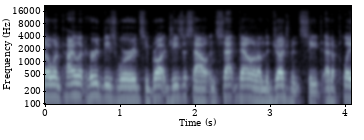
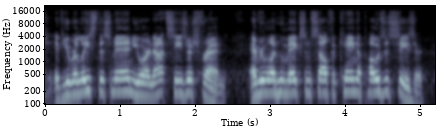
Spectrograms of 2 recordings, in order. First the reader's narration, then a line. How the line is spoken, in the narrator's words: the Jews cried out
